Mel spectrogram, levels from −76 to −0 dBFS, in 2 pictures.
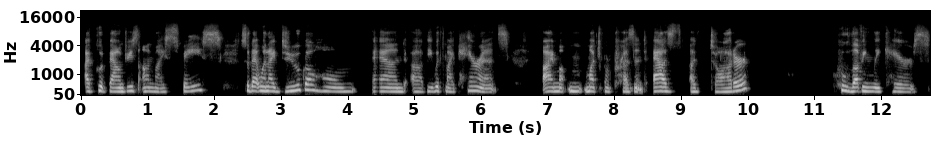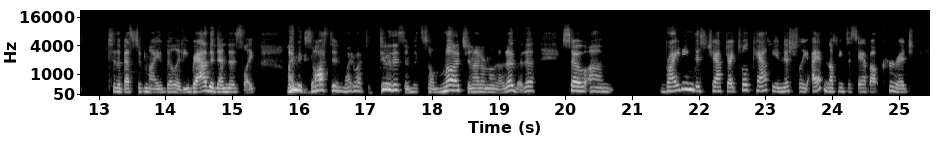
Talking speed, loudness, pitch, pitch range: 180 wpm, -25 LUFS, 185 Hz, 175-210 Hz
